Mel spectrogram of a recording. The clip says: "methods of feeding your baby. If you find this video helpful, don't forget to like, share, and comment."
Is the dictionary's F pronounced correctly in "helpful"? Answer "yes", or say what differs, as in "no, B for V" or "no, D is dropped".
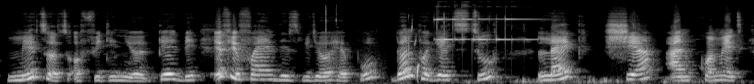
no, F is dropped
